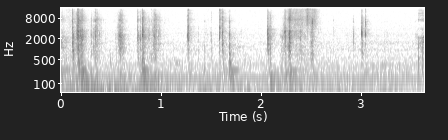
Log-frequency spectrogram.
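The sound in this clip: Computer keyboard typing, with many quick, irregular keystrokes clicking in uneven bursts, faint and with no talk.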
